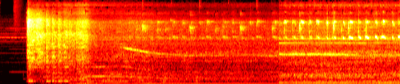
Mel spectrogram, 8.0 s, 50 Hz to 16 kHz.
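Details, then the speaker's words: MK4 Golf petrol engine at startup: cranks and fires, thin high squeak over the idle from the accessory/timing belt side; engine squeak, source being sought by removing accessory belt pulleys. "so in that previous clip you could hear the squeaking that it's making"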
